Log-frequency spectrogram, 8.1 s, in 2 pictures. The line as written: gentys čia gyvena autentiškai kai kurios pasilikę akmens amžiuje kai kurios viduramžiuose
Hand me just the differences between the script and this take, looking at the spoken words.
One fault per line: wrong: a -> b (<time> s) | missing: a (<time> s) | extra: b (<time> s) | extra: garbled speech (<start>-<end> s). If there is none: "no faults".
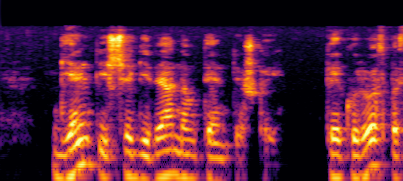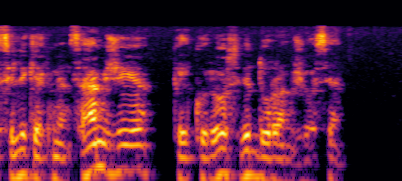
no faults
